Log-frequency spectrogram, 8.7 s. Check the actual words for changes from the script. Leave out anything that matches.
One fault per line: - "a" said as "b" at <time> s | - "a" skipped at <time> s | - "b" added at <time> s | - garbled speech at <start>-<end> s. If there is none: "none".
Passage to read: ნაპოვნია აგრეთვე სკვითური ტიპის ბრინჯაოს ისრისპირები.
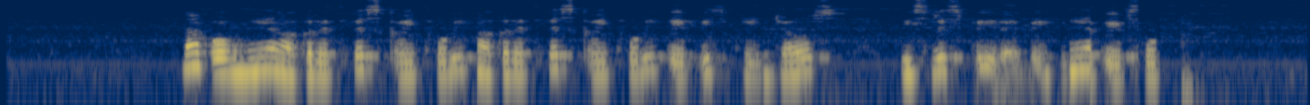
- "აგრეთვე სკვითური" added at 3.3 s
- garbled speech at 7.1-7.7 s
